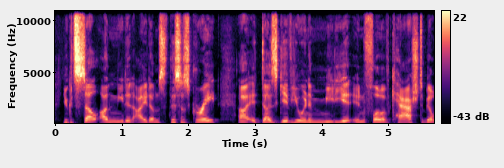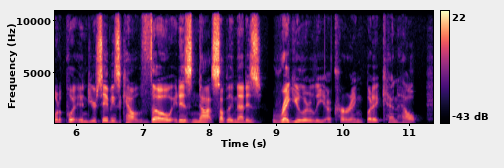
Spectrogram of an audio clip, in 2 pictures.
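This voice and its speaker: The man has a plain, everyday voice at a fairly high pitch. He speaks at a fairly quick pace with ordinary pitch variation. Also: very clean recording, silent background. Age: 20s. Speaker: podcast host. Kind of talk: casual chat.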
